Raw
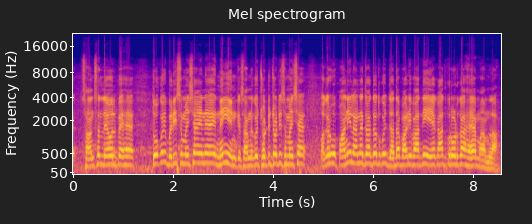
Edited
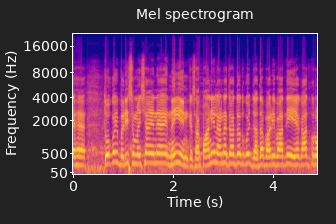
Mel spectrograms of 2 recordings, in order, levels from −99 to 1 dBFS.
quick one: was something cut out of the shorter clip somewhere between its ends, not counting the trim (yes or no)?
yes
